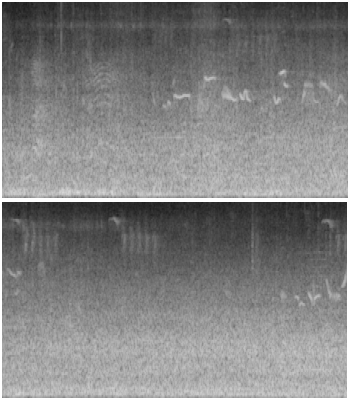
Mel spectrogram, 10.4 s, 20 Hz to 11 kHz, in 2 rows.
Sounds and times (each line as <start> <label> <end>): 2.3 birds 6.2
9.3 birds 10.3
